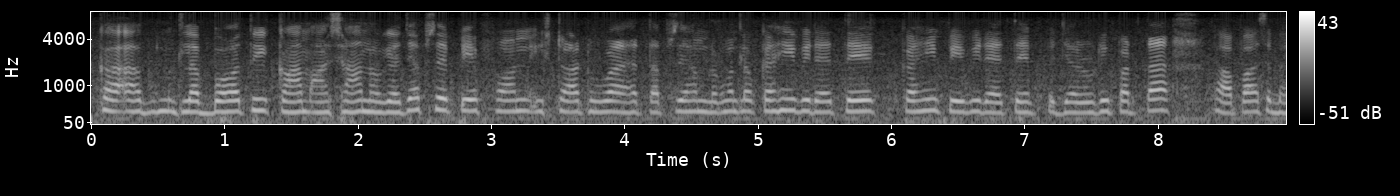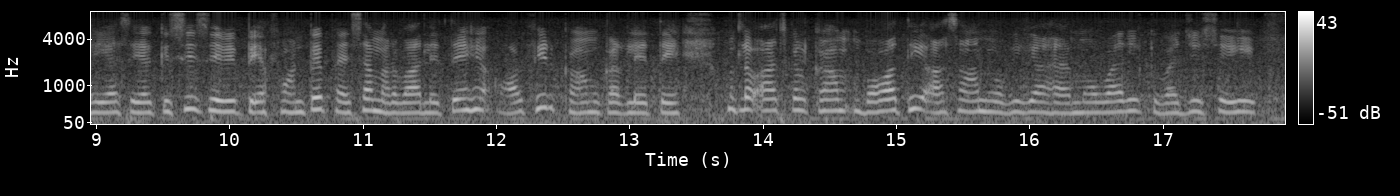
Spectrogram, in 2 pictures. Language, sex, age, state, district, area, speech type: Urdu, female, 18-30, Bihar, Supaul, rural, spontaneous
